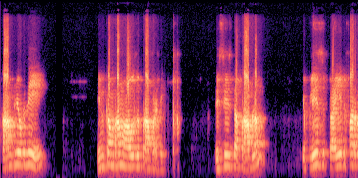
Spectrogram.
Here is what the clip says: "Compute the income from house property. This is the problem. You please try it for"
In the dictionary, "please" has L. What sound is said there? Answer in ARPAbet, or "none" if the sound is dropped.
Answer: L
